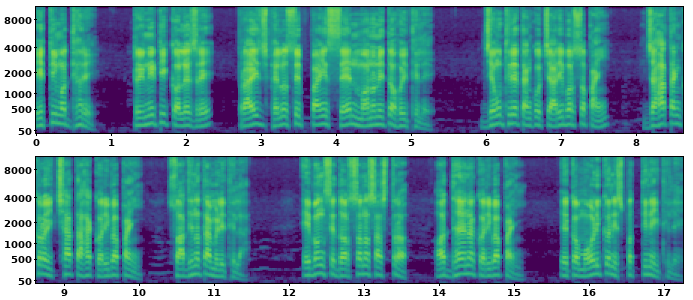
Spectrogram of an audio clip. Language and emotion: Odia, neutral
